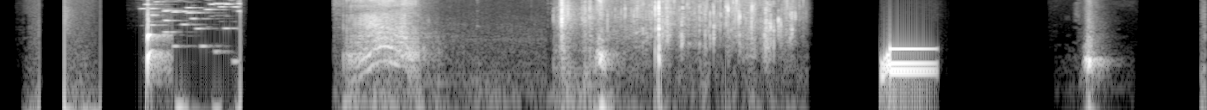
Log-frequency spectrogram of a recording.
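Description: Animated-intro sound effects: a few quick clicks and pops, a glitchy burst of little chirping tones, a whoosh, then a crackling rush. The loudest is a short pitched, chime-like tone about four and a half seconds in, followed by one last small pop.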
